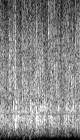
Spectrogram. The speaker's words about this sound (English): Huge round of applause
